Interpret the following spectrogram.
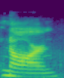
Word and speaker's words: narn: yes no or well duh obviously there ain't narn now we say that a lot do y'all say that what yeah but we pronounce it n n n a r n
